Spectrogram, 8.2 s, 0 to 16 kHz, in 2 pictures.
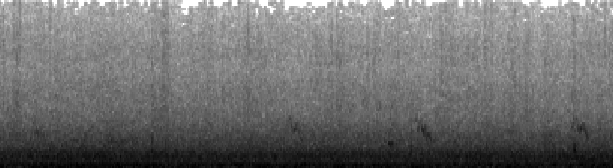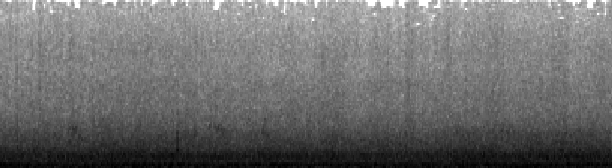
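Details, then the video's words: Honeybee hive in spring, with swarms coming and going: a steady, droning buzz from countless wings, dotted with several faint, quick bird chirps. "1 Hour of a Beehive ASMR | A Spring Nature Ambience Sounds"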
